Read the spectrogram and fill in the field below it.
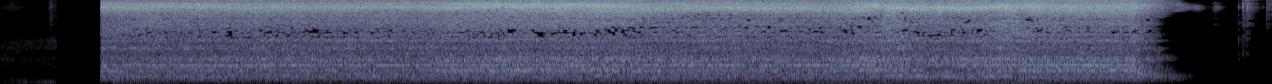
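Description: A hair dryer blows with a steady loud whoosh, then switches off.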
